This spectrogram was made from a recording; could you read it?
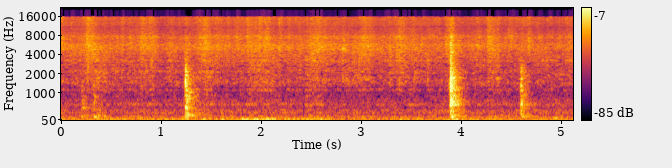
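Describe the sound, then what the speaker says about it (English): Spam hotdish is stirred in a pan, with quiet scraping and a soft sizzle broken by a few sharp spoon knocks against the pan, all fairly faint and without speech. "I'm going to stir this up a little bit."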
